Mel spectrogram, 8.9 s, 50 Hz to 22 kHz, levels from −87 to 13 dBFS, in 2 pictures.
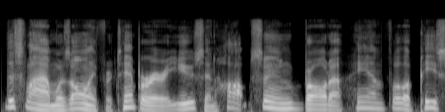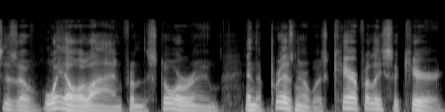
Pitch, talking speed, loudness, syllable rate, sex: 130 Hz, 190 wpm, -17 LUFS, 5.2 syllables/s, male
